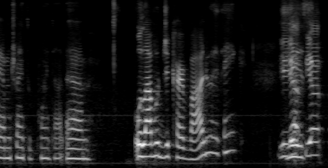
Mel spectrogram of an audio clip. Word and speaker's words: Olavo de Carvalho: Yeah, you can pronounce it properly for me, but Olivo de Carvalho. Yeah, Olavo de Carvalho.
